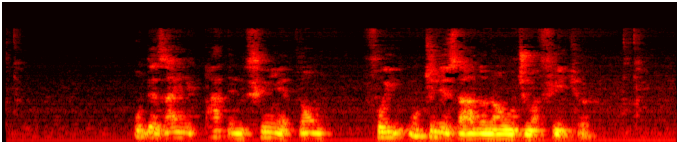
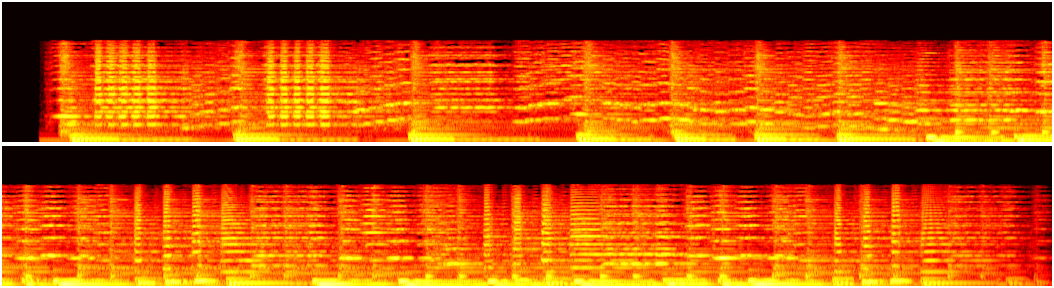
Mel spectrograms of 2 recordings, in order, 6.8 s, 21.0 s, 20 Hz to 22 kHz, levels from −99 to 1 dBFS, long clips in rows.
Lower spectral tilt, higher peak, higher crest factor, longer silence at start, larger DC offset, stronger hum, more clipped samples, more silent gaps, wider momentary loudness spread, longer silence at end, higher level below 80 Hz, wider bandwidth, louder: first, -8 dB/octave vs -4 dB/octave; second, -16 dBFS vs 0 dBFS; about the same, 16 dB vs 20 dB; first, 1.3 s vs 0.45 s; neither; first, 60 Hz at -55 dBFS vs none; neither; neither; first, 16 LU vs 9 LU; first, 0.85 s vs 0.1 s; second, -60 dBFS vs -26 dBFS; first, 11 kHz vs 8.4 kHz; second, -31 LUFS vs -20 LUFS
